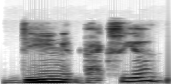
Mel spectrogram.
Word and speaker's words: Dengvaxia: It's called Dengvaxia, D-E-N-G-V-A-X-I-A, Dengvaxia. I think I'm pronouncing it correctly.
